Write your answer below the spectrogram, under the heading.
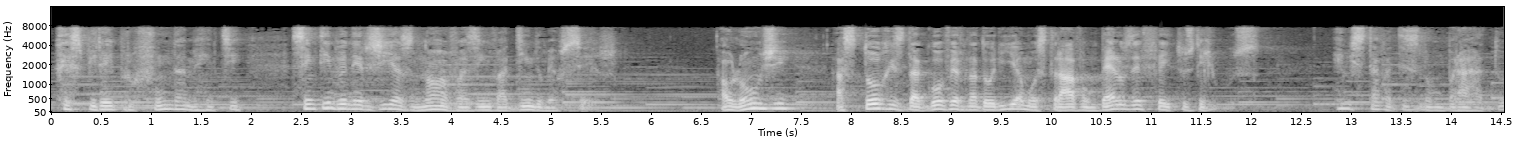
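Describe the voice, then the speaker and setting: A man's voice: medium pitch, animated, slow pace. An awestruck, curious newcomer to the spirit world, telling his tale in a radio drama. His Brazilian speech is earnest and reverent, with literary phrasing. The audio is dull, with music playing underneath. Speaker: narrator and lead actor of a radio drama. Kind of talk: dramatised first-person radio narration.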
